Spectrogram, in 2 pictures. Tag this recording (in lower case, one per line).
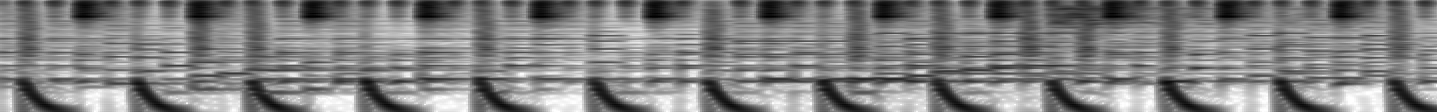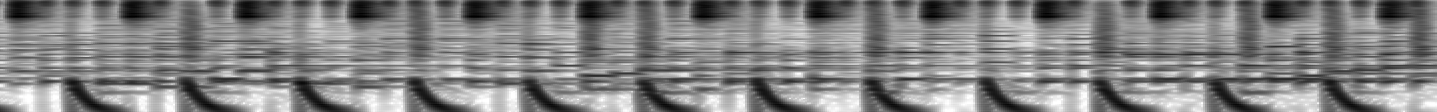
music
